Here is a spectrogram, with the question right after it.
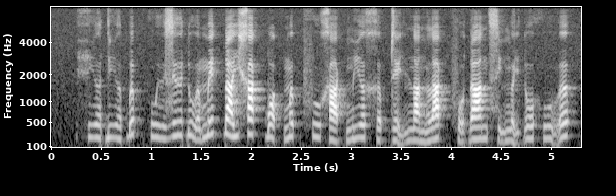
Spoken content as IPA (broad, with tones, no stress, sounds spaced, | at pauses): h i̤˨˩ ə̯ ɗ i̤˨˩ ə̯ ɓ ə˦˥ p̚ h w ɨ̤˨˩ z ɨ˧ ɗ ṵ˧˨ ə̯ m e˦˥ t̚ ɗ a˨˦ j x a˦˥ k̚ ɓ ɔ˨˩ t̚ m ə˦˥ p̚ f u˧ x a˨˩ k̚ m i˧ ə̯ x ə˨˩ p̚ z ḛ˧˨ j n a˧˩ n l a˦˥ k̚ f o̰˧˨ ɗ a˧ n s ḭ˧˨ ŋ ə̰˧˨ j ɗ o˧ h w ṵ˧˥ ə̯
